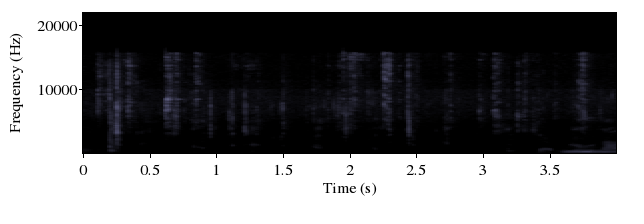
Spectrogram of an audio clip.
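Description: A person chewing a mouthful of papaya salad close to the microphone: faint, scattered small wet clicks and crunches. Speech begins near the end.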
